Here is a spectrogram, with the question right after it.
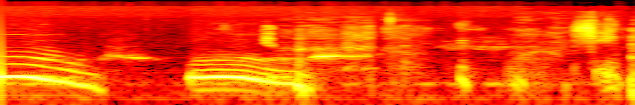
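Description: A person's voice imitates an owl, giving two low descending hoots close to the microphone, followed by scattered chatter and small background noises.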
